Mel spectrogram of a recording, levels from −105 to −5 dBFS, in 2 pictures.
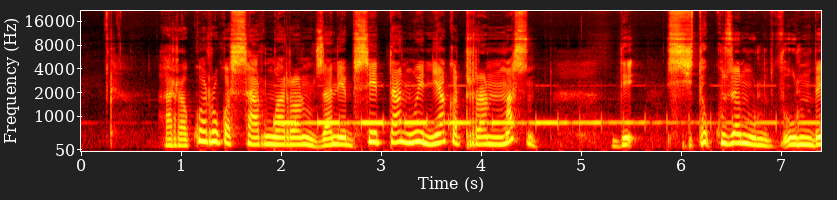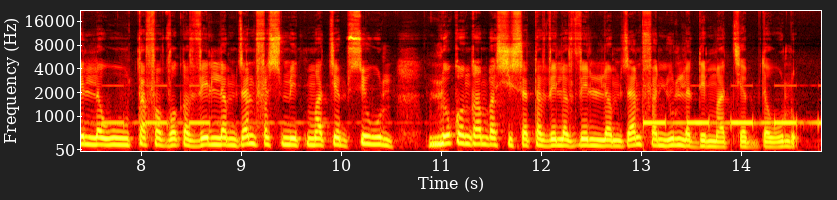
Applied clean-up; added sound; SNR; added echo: none; Alarm; 11 dB; none.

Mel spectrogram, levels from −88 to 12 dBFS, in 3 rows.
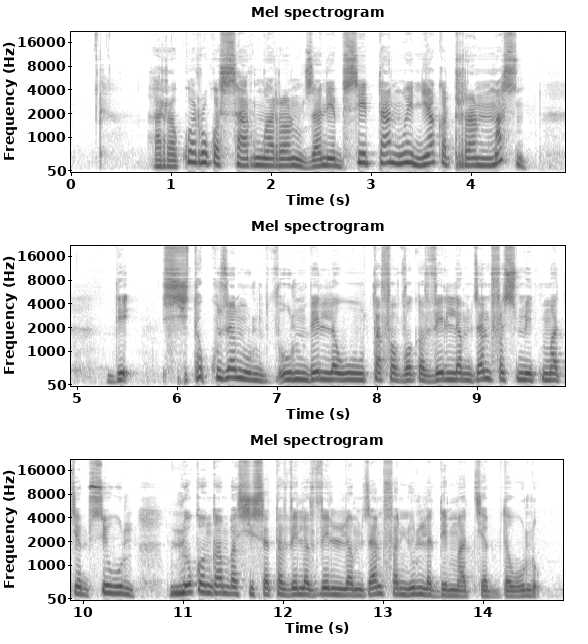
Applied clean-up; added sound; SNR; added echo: none; none; none; none.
